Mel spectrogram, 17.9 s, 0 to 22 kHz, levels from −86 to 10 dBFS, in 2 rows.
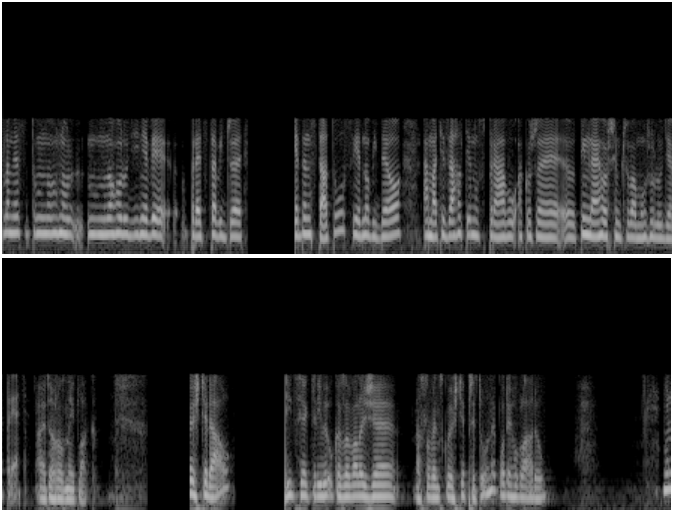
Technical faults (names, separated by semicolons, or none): packet loss with pitch repetition; clipped start after a pause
